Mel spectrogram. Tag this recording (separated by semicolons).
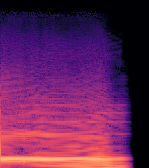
bass; bassline; dnb; dubstep; lfo; loop; low; sub; wobble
